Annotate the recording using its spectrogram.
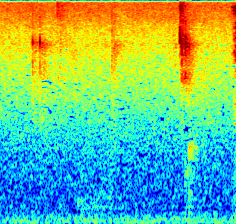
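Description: Near silence: room tone, with a faint click near the end.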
